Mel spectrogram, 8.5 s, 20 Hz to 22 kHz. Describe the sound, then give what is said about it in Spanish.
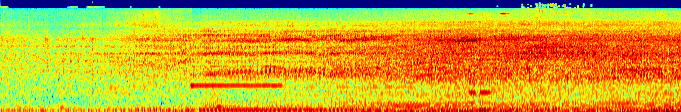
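The single-cylinder engine of a Royal Enfield Classic 500 motorcycle runs loud, rumbling low, then revs up early on and holds a steady throttle as it rides along. No one speaks. “Estamos en una Classic 500 monocilíndrica. Esta moto es la pura esencia de Royal Enfield y sus 119 años.”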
